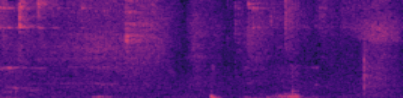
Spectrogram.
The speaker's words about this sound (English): The dog running around on mic sounds so good. It's Hamburger Head.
